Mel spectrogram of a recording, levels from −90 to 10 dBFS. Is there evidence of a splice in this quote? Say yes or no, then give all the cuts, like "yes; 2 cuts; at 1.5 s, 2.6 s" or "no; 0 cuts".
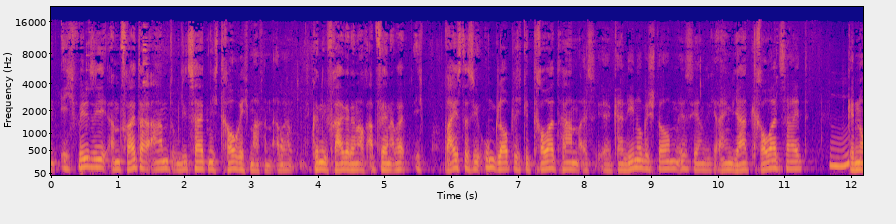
no; 0 cuts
